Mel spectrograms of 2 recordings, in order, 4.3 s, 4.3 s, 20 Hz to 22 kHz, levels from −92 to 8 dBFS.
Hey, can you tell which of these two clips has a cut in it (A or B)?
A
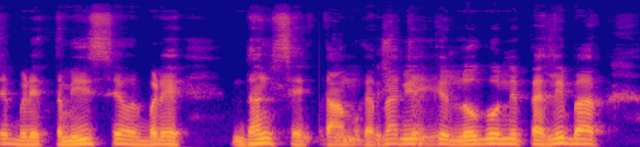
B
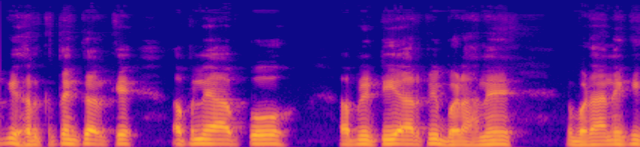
A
